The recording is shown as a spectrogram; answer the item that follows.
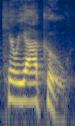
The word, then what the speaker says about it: Kiriakou: is because i am here with mr john kiriakou i pronounced that correctly you did indeed greatly appreciate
